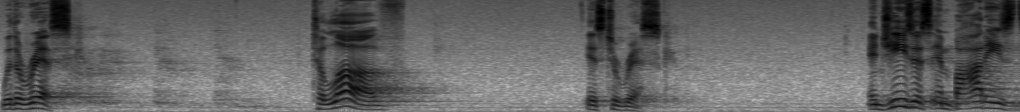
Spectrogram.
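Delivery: rising preacher's cadence with long pauses; a pastor turning a wedding story to Jesus, preaching with building fervour. Acted. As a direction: preach it, lifting the congregation.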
